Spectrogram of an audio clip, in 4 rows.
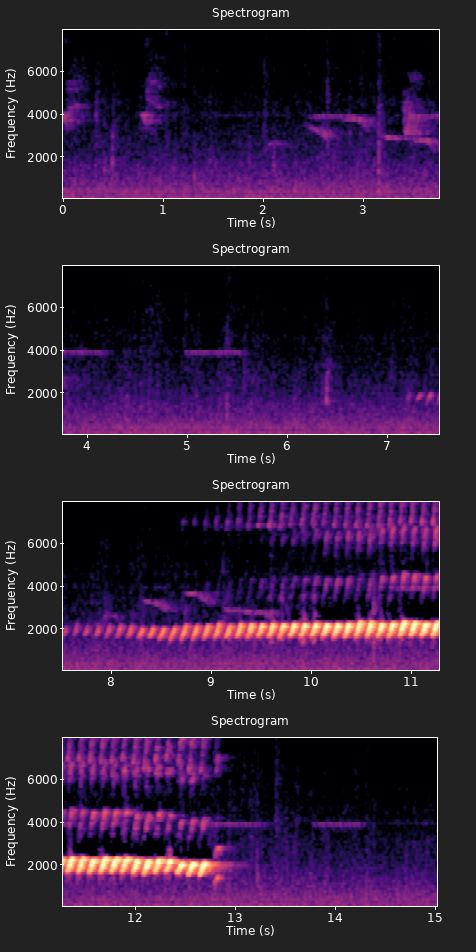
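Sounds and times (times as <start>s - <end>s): bird trilling: 7.4s - 13.0s.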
